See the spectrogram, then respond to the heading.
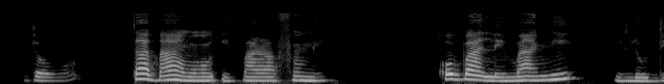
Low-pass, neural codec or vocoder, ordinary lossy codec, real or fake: none; codec, 24 kHz, 1 kbps, SNAC; none; fake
